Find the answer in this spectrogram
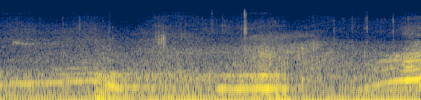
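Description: Mercedes-Benz SLK's engine running at low revs as the car moves off, the pitch stepping down and holding, then revs rising sharply about six seconds in as it accelerates away.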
